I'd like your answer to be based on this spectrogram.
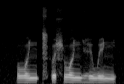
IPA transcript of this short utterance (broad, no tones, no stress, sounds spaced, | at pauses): β ɔ ɲ t͡sʼ ʊ ɬ β ɔ ɲ ɦ ɪ w ɪ ɲ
